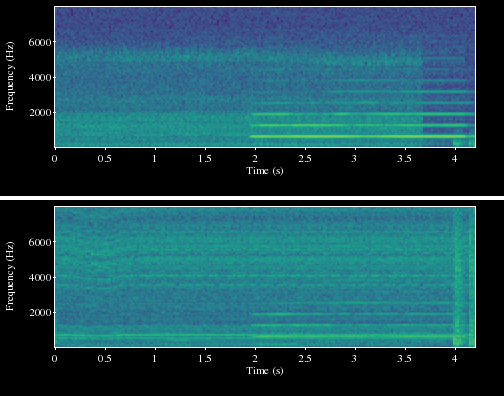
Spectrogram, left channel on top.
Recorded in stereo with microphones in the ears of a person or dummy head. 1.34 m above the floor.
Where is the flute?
10° left (ahead or behind), 7 m.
